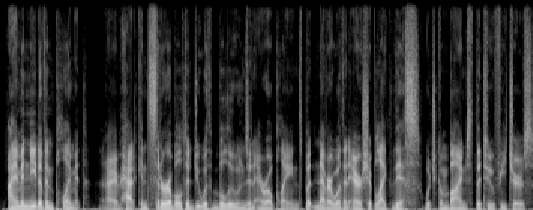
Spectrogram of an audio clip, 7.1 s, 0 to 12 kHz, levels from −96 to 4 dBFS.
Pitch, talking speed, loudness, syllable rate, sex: 95 Hz, 245 wpm, -23 LUFS, 6.7 syllables/s, male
